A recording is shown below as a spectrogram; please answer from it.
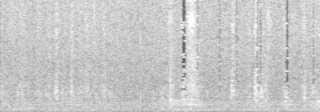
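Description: Faint scratching of a fine-tip pen writing on paper.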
